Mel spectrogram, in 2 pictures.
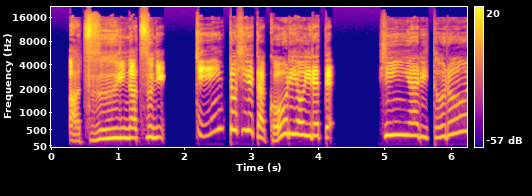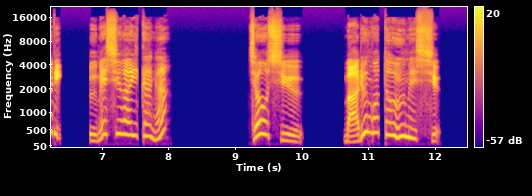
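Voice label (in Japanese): NA, 声優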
